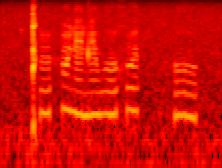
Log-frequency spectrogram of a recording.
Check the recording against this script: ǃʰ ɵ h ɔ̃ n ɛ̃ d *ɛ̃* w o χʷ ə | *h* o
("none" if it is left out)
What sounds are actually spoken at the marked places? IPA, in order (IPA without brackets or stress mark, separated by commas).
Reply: ɛ̃, h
